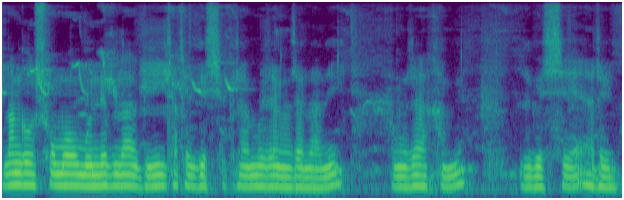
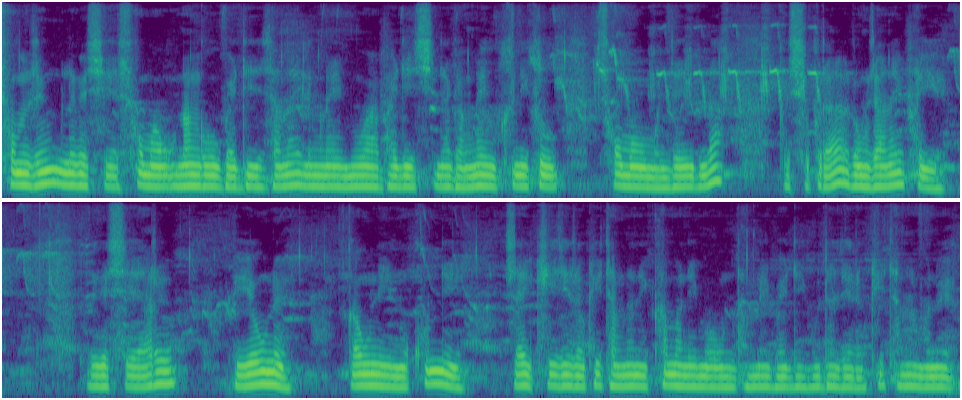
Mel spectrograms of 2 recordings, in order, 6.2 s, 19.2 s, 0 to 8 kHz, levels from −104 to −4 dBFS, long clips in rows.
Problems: constant background noise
